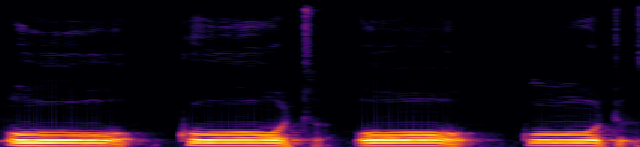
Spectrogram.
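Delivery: slow teacher's model of ఓ and coat; drawn-out demonstration. Shown as a demonstration. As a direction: stretch the long O in coat, slow and level. Teacher models long vowel sound.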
